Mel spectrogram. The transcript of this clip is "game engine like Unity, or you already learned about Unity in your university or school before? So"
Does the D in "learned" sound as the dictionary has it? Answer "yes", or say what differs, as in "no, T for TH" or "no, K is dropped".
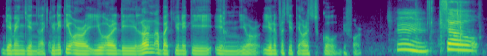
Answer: no, D is dropped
